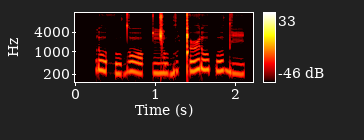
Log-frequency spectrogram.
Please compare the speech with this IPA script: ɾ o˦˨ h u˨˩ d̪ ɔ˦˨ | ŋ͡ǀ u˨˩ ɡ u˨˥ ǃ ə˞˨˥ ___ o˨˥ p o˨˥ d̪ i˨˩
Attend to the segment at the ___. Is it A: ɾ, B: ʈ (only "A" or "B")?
A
